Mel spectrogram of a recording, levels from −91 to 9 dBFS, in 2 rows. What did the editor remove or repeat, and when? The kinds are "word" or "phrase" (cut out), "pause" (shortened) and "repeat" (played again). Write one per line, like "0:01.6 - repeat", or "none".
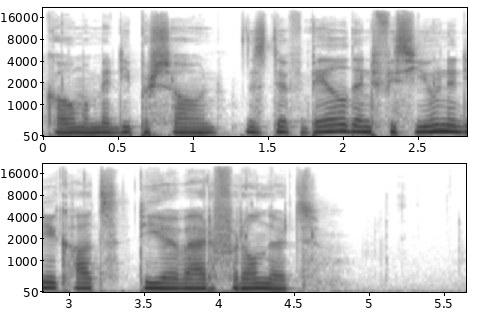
0:01.3 - pause
0:01.7 - word
0:03.4 - pause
